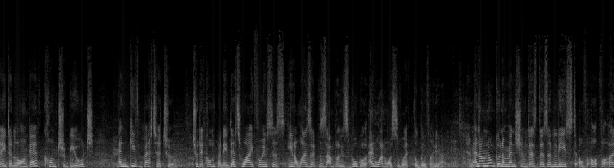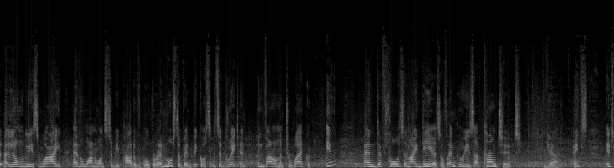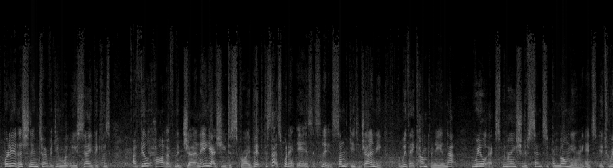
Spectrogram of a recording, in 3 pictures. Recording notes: live from FinTech Connect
